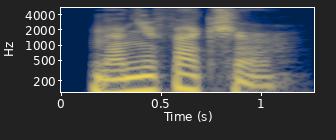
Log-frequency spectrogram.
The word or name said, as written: manufacture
